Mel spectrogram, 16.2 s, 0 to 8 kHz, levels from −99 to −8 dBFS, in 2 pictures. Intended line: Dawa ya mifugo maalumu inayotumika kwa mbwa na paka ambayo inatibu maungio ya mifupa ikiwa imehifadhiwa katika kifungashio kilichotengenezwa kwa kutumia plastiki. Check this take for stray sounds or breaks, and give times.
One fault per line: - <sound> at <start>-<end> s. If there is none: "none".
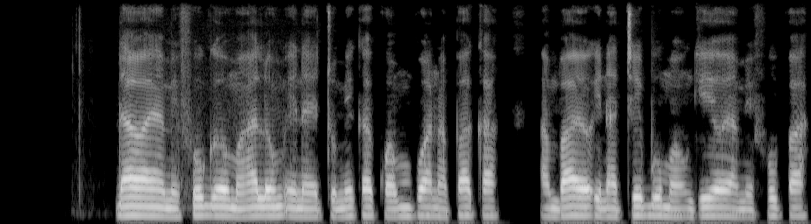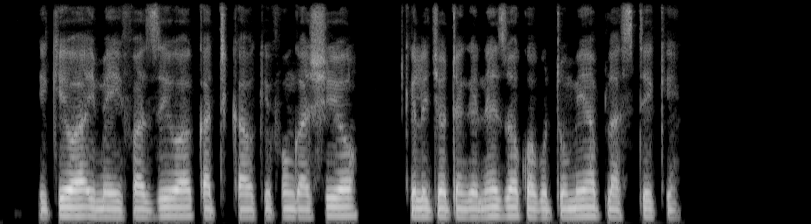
none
